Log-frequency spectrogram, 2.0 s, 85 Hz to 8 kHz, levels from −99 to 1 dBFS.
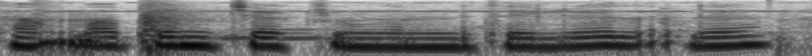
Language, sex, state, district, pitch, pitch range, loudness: Wancho, female, Arunachal Pradesh, Longding, 195 Hz, 185-205 Hz, -14 LUFS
